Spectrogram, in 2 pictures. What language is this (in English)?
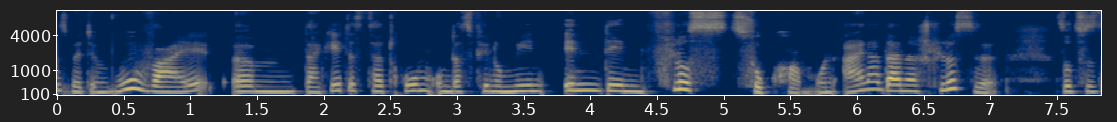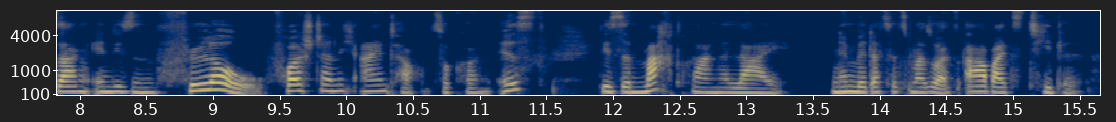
German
